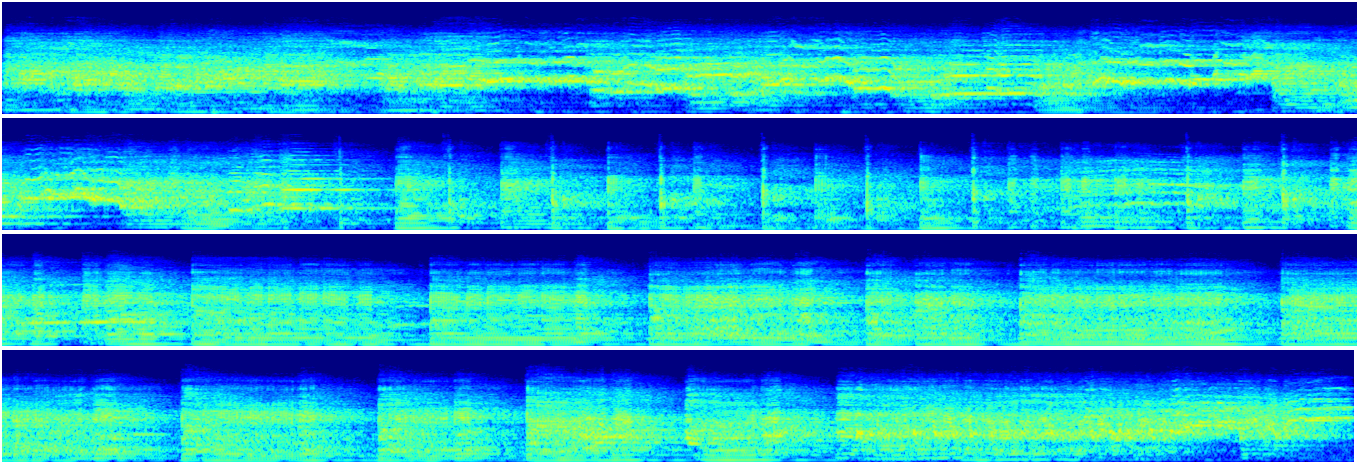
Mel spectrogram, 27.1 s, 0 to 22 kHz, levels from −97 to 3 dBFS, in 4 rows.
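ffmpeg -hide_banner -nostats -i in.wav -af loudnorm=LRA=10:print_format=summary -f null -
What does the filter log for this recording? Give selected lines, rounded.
Input Integrated:    -35.8 LUFS
Input True Peak:     -20.4 dBTP
Input LRA:             5.7 LU
Input Threshold:     -45.8 LUFS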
